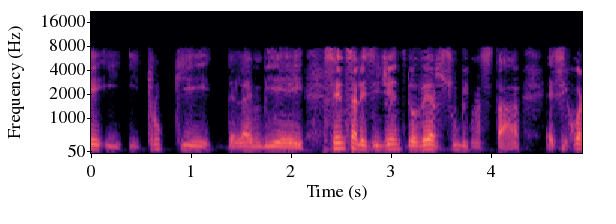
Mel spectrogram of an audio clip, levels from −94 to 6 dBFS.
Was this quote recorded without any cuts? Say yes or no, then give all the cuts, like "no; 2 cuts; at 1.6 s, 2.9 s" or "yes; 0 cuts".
no; 3 cuts; at 2.3 s, 3.1 s, 3.8 s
